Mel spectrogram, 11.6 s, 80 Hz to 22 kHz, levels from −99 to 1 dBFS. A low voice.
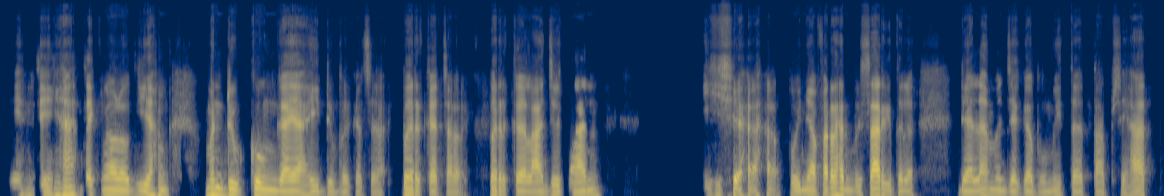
Yes: low, 110 Hz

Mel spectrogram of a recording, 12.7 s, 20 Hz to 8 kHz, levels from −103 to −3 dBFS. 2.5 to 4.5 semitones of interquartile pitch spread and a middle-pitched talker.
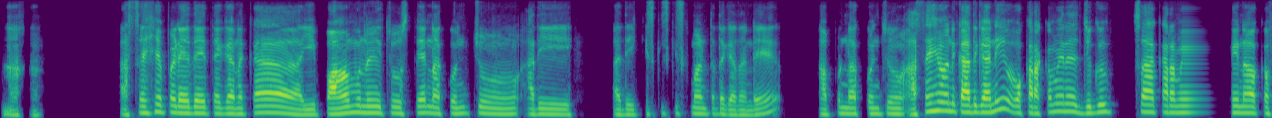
Yes: average, 3.5 semitones; medium, 155 Hz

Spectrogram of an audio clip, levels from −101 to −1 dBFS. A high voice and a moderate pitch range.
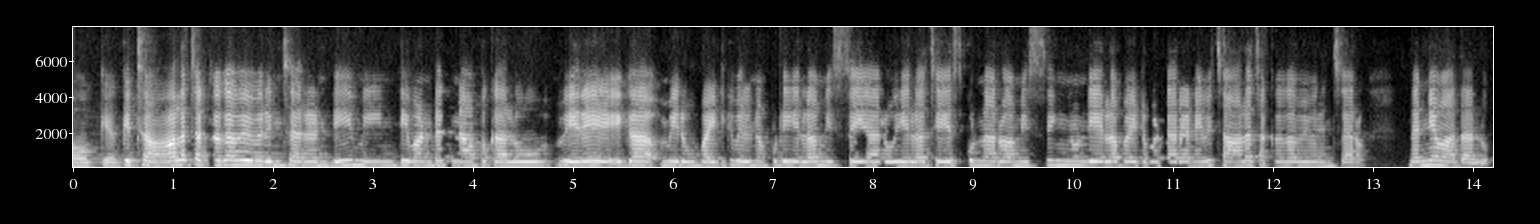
No: high, 220 Hz; narrow, 1.1 semitones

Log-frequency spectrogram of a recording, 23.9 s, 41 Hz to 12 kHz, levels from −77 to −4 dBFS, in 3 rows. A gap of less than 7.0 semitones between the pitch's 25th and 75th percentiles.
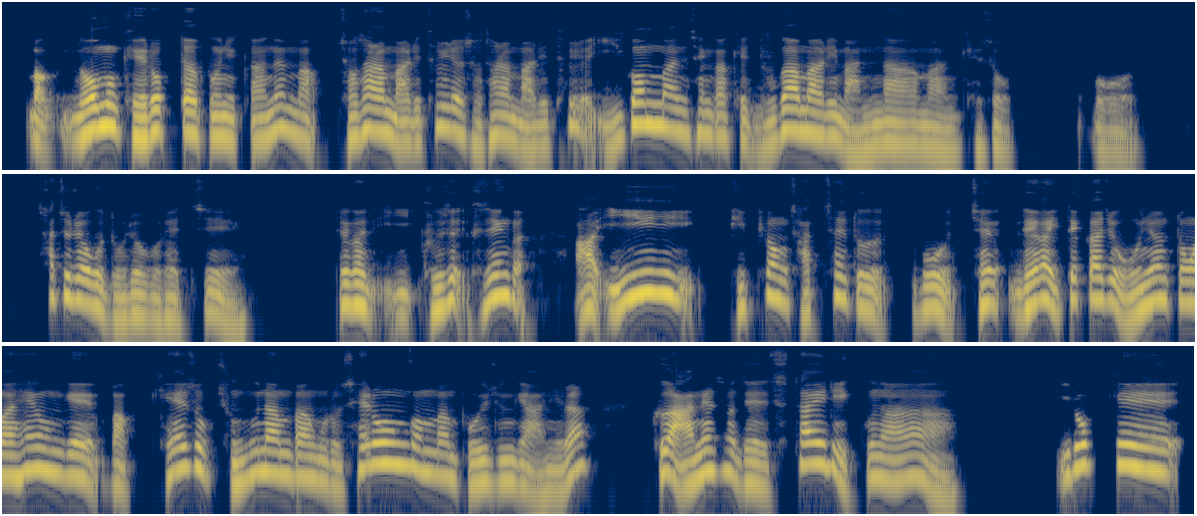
No: wide, 7.7 semitones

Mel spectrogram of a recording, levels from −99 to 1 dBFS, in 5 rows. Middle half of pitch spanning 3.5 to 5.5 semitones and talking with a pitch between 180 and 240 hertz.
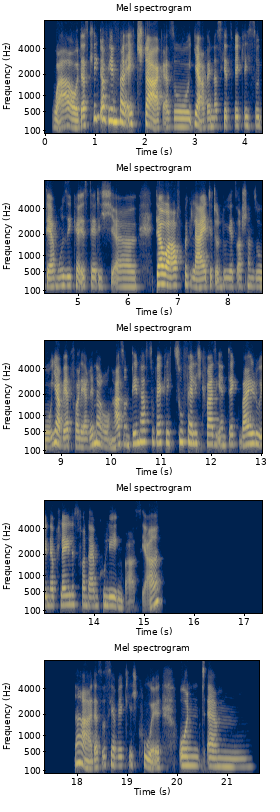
Yes: average, 4.1 semitones; high, 190 Hz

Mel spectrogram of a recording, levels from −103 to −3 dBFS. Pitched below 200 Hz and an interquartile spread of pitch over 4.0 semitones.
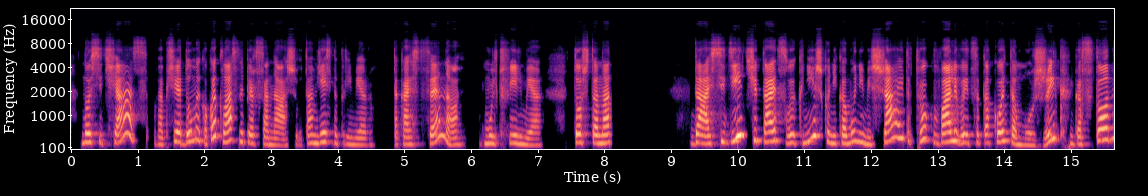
No: high, 235 Hz; average, 5.3 semitones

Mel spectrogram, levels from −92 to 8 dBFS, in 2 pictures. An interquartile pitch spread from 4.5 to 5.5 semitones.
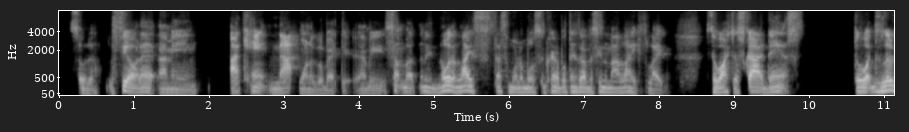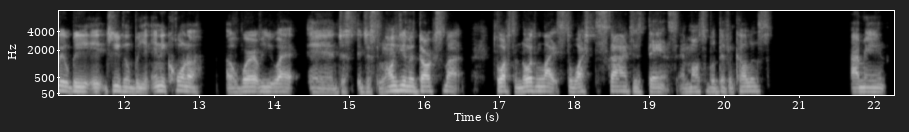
No: average, 3.0 semitones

